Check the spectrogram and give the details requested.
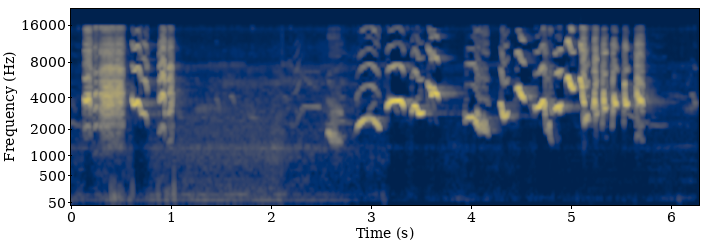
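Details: Oriental magpie-robin song meant to get a non-singing bird going. A harsh rasping start, a quiet gap, then bright whistled slurs build into a fast run of sharp repeated chips.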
